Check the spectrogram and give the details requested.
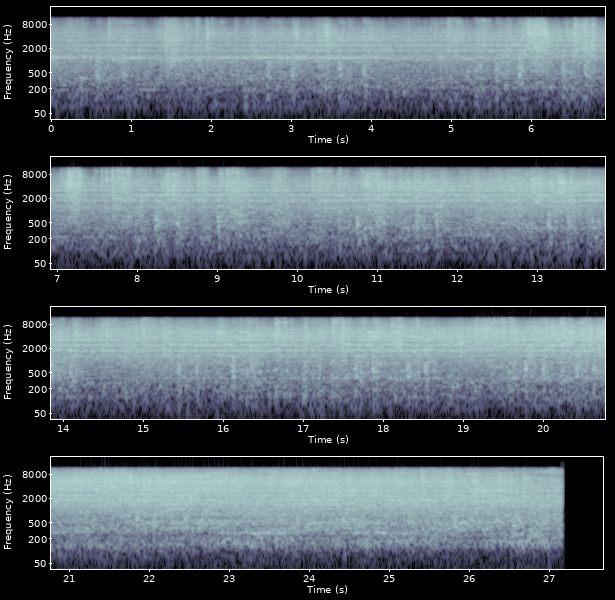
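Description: Loaded ballast wagons of a long engineering freight train rolling steadily past, wheels clattering over the rail joints with a run of sharper clicks. A thin high squeal fades after the first few seconds. The sound cuts off suddenly near the end.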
